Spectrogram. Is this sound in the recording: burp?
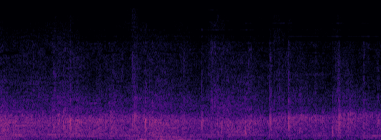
no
